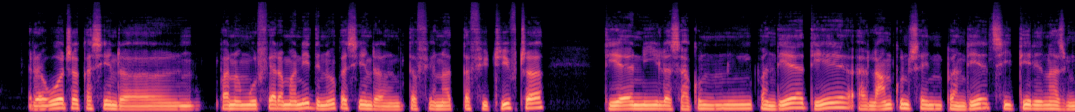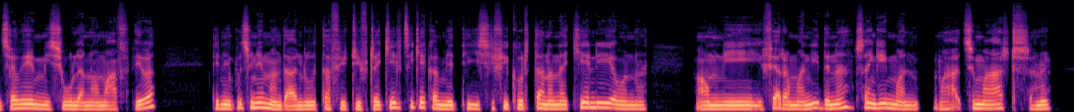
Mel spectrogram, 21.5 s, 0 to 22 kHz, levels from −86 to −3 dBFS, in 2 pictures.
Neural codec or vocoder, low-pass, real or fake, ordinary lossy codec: none; 19.8 kHz; real; Opus, 64 kbps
